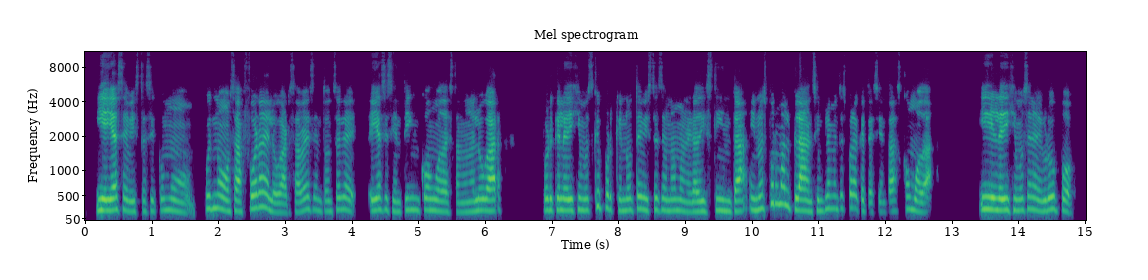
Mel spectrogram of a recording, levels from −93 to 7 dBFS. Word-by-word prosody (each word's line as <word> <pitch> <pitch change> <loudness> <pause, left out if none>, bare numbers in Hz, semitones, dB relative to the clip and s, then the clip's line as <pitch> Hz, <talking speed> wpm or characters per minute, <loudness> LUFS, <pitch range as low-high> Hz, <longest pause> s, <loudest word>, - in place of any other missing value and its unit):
y 220 0 +7
ella 220 +2 +9
se 220 -1 -4
viste 195 0 -5
así 200 +1 -9
como 215 -3 -5 0.2
pues 250 0 -2
no, 250 -3 +1
o 210 - -1
sea, 200 -1 +2
fuera 255 +7 +1
del 255 -6 +2
lugar, 180 -2 -1
¿sabes? 215 +6 -3
Entonces 205 +1 -7
le 235 -2 -3 0.2
ella 225 +2 +2
se 230 - -6
siente 200 0 -6
incómoda 220 -3 -1
estando 185 0 -9
en 195 - -5
el 205 - -1
lugar, 215 -1 +4 0.6
porque 220 0 0
le 220 - +4
dijimos: 220 0 0
"Es - - -20
que 295 - -3
por 255 -1 -4
qué 215 - -5
no 220 +1 -2
te 245 +1 0
vistes 225 -1 -2
de 220 - -2
una 215 0 -2
manera 195 -2 -2
distinta, 205 +1 +1
y 230 - -2
no 235 - +1
es 245 - -5
por 355 -1 -1
mal 330 -6 0
plan, 215 -4 +5
simplemente 245 +5 -5
es 235 - -20
para 260 -2 -1
que 210 - -5
te 190 0 -7
sientas 195 +2 -5
cómoda", 215 -6 -1 0.7
y 240 -1 +6
le 225 -1 +7
dijimos 220 +1 +2
en 240 - -1
el 210 -3 -1
grupo 210 -4 0
220 Hz, 230 wpm, -23 LUFS, 200-230 Hz, 0.7 s, ella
